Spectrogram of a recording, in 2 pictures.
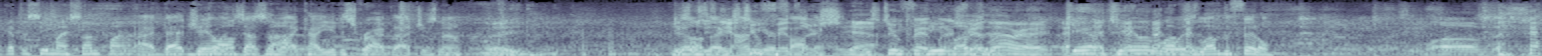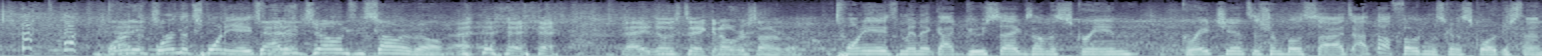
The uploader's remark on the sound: CHAMPIONS LEAGUE FINAL LIVE WATCH! We’re live from Old Magoun’s Saloon in Somerville MA for the CHAMPIONS LEAGUE FINAL. We have a few special guests, more than a few beers.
